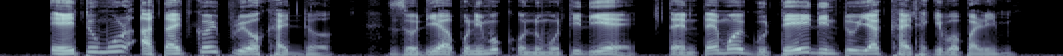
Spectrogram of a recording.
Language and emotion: Assamese, happy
